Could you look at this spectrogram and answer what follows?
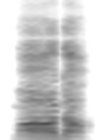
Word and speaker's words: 많아: Y siguiente, se escribe así, pero suena 많아, 많아, 많아.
